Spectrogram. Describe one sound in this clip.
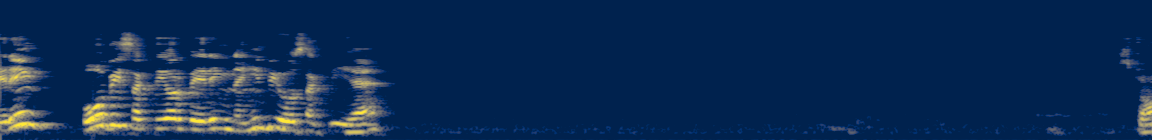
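A young man speaks clearly into a close microphone, explaining.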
